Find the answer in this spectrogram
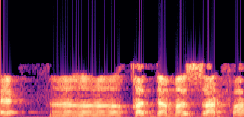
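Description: A man's voice drawing out one long syllable at a steady pitch in a chant-like way. Broken speech follows near the end.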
